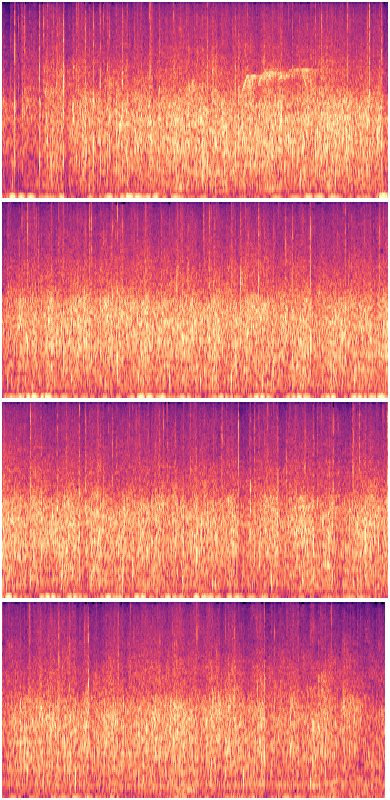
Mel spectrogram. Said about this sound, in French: Déjà, un grand merci, on peut les applaudir.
